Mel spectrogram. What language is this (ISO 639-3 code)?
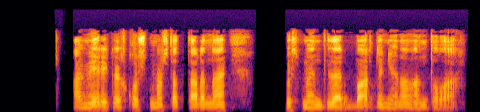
bak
